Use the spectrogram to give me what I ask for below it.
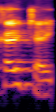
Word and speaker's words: koutou: We kind of talk a bit quick, but actually the proper way to say it is koutou. Tēnā koutou katoa. But we say it quickly. So it's easy to miss that it's got those two vowels in it.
